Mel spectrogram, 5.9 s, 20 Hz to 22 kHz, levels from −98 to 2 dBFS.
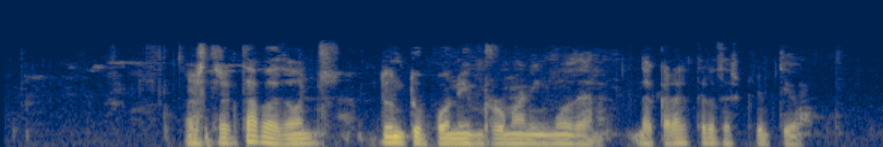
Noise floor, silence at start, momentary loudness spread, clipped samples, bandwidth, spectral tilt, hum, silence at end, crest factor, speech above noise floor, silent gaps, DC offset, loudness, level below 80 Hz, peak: -66 dBFS; 1.25 s; 14 LU; under 0.1%; 7.4 kHz; -8 dB/octave; none; 0.5 s; 22 dB; 40 dB; none; under 0.1%; -27 LUFS; -54 dBFS; -6 dBFS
